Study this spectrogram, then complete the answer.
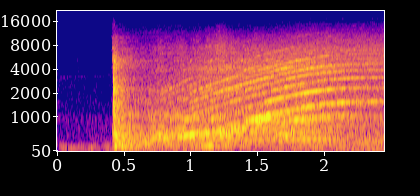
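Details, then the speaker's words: New Precision Matthews PM 1660-TL lathe on its first run and break-in, opened up wide to its top speed of 1800 rpm in range four: a quiet spin-up with a smooth gear whine settling into an even hum, not loud. Normal running. "that is impressive i like that like every other gear it's nice and smooth and it's not too it's not loud"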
